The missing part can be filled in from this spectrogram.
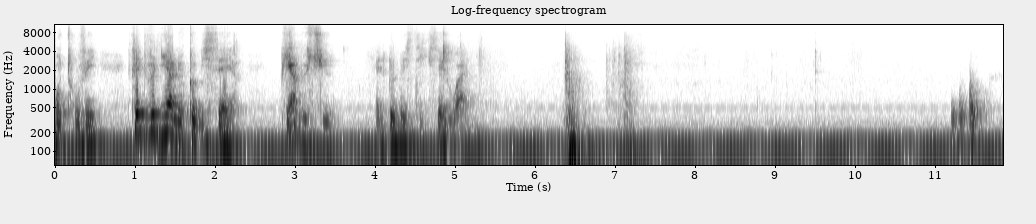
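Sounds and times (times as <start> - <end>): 
speech: 0.0 - 5.4
low droning hum: 0.0 - 11.8
door latch knock: 11.2 - 11.8.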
